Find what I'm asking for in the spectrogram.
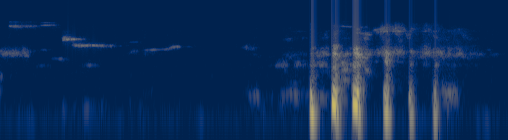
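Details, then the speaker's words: Belly gurgling (bowel sounds) from a full belly, gas moved around after belly laughing: a quick run of six low bubbling bloops after faint bird chirps, mistaken at first for an animal outside. "I thought I heard an animal outside. It was actually my belly gurgling."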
